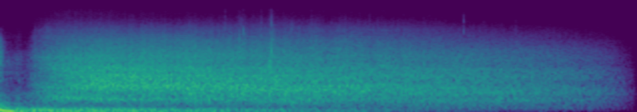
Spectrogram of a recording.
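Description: End of a logo jingle's sound design: a low hit as the music stops, then a long rushing whoosh that slowly fades out over about six seconds.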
